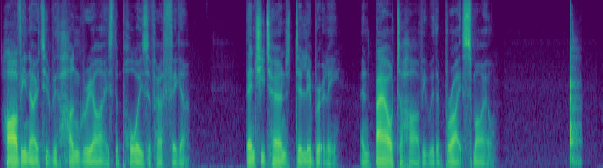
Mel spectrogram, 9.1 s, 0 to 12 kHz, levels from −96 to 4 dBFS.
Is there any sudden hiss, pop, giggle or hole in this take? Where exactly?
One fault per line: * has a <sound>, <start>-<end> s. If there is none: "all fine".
* has a thud, 8.5-8.7 s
